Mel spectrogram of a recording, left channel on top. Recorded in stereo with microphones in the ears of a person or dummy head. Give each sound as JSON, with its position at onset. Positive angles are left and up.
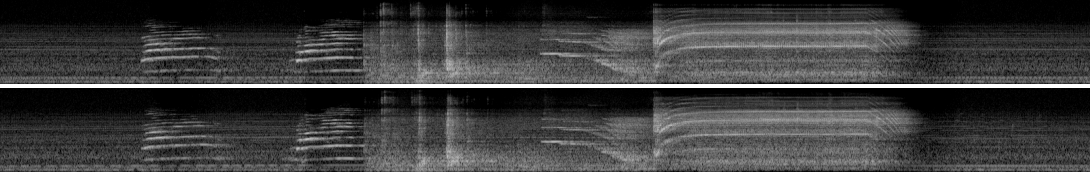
{"t": 1.4, "sound": "a cat meowing", "side_deg": 45, "distance_m": 4.0}
{"t": 3.6, "sound": "a door slam", "side_deg": 75, "distance_m": 8.0}
{"t": 6.5, "sound": "a blender", "side_deg": 20, "distance_m": 3.5}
